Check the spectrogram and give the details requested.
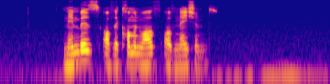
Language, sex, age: English, male, 19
